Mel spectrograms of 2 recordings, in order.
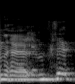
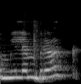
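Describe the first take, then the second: First: Mullenbrook with a rounded "myu" first syllable; parents' pretty pronunciation. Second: Mullenbrook with a plain "mi" first syllable; usual Spanish pronunciation. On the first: Retold or imitated. Guest copies her parents' nicer pronunciation, "Myu" in Mullenbrook. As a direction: say Mullenbrook as "MYU-lem-brok". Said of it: "lo pronuncian súper bonito". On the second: Shown as a demonstration. Guest shows how she has always said it, plain "Mi" in Mullenbrook. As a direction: say Mullenbrook as "MI-lem-brok". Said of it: "yo siempre le he dicho".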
